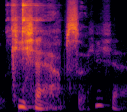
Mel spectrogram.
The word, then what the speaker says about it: Kichererbse: En Allemagne, on s'amuse beaucoup de son nom, Kichererbse, le pois, Erbse, qui fait rire ou qui glousse, Kicher.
